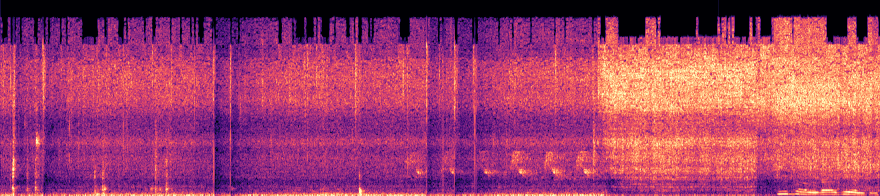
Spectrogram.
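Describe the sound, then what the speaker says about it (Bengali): Onion and garlic frying in a pan with turmeric and chili powder added, a steady close sizzle with stirring scrapes, growing louder and hissier toward the end. "হলুদ বর মরিচ গুঁড়া দিয়ে দিতেছি, পেঁয়াজ রসুন দিয়ে বাজা বাজা গেছে"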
